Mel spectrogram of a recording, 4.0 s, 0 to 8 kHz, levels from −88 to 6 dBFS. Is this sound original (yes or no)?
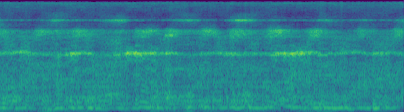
no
